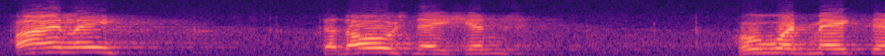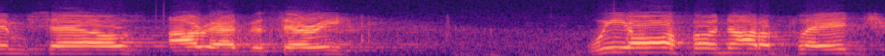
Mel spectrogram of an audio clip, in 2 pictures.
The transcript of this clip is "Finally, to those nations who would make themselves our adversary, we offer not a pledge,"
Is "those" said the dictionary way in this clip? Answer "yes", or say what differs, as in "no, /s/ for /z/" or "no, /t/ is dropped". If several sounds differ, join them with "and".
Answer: yes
